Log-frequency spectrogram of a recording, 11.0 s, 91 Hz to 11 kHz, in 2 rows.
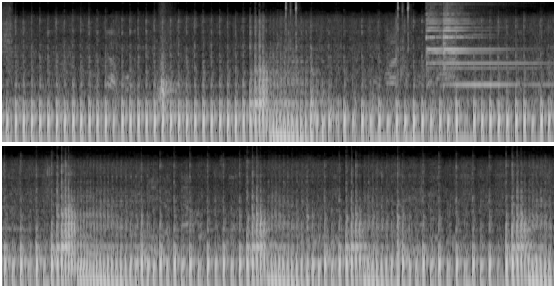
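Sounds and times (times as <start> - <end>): motorcycle engine idling: 0.0 - 11.0
throttle blips: 4.0 - 6.0.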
